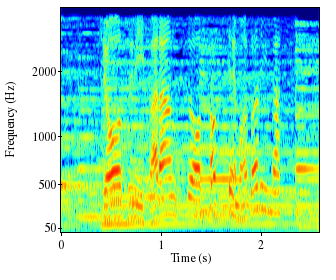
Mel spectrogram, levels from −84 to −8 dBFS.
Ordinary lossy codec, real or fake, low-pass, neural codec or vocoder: none; real; 3.6 kHz; none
